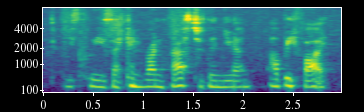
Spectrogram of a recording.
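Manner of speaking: very quiet, hushed voice, barely above a breath. Playing a character in a game who is pleading quietly: speaking very quietly. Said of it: "So I'm very quiet".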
